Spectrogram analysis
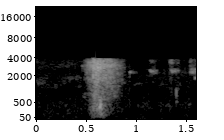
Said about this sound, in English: I'm gonna sneeze again. Sorry.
